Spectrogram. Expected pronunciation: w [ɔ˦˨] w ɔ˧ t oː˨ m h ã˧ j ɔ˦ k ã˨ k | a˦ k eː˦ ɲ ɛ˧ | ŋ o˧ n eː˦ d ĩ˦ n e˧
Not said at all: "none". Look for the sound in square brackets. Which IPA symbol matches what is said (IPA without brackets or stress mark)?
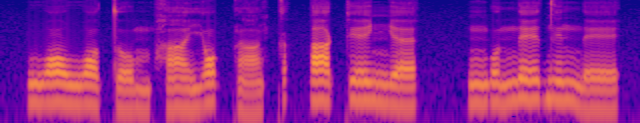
ɔ˦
